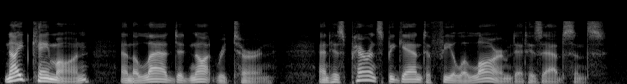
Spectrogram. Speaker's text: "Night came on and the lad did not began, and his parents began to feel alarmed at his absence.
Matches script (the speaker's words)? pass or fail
fail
